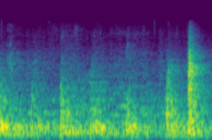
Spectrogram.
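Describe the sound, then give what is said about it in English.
Footsteps go down stairs toward a university building's basement swimming pool in Brisbane, a series of dull thuds in an even walking rhythm over a steady hiss, the last step the loudest. “Now, come with me as we head away from the coast and down these stairs to the basement of a university building in Brisbane and to their swimming pool.”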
